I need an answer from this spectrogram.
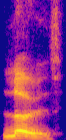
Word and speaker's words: loathe: with the e and a longer pronunciation so it's kind of like loathe okay means hate if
